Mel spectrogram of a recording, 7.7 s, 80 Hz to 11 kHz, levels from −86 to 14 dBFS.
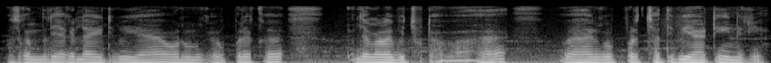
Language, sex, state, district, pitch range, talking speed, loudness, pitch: Hindi, male, Uttar Pradesh, Saharanpur, 135-140 Hz, 180 wpm, -16 LUFS, 135 Hz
